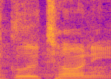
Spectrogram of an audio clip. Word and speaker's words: Glutonny: now coming up, we have MkLeo versus Glutonny. Now, feel free to correct me how I say Glutonny because I literally cannot say it. Gluto. Thank you. He's cool with Gluto. Thank you. Yeah, it is Glutonny.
